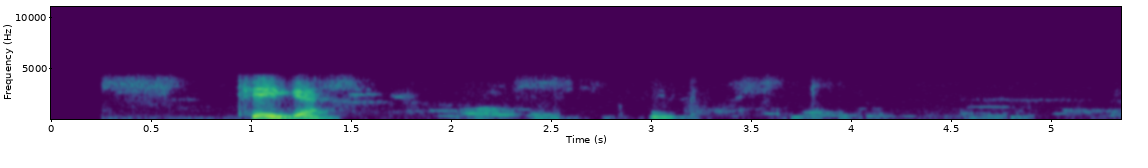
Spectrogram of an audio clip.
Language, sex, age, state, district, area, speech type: Dogri, female, 18-30, Jammu and Kashmir, Samba, rural, conversation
